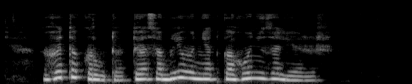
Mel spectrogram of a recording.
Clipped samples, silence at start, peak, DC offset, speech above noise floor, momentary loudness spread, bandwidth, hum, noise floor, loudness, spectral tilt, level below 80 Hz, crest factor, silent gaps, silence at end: under 0.1%; 0.45 s; -8 dBFS; under 0.1%; 52 dB; 9 LU; 11.5 kHz; none; -72 dBFS; -21 LUFS; -6 dB/octave; -66 dBFS; 14 dB; none; 0.9 s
